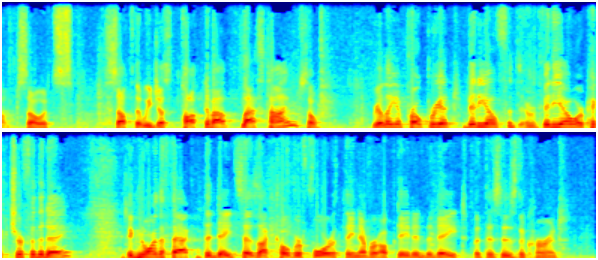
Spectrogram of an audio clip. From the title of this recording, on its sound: Live Class Lecture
